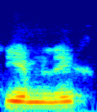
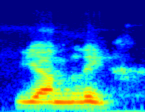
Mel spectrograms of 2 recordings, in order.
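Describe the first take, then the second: First: The first vowel is an i sound. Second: The first vowel is an a sound. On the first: The speaker calls it wrong. "not yimlich" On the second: The speaker calls it right. "Yamlich, not yimlich, but yamlich"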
